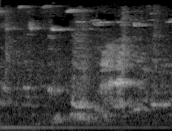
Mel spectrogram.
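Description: High chirps of small birds over a steady low hum, with a louder, wavering call in the middle.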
